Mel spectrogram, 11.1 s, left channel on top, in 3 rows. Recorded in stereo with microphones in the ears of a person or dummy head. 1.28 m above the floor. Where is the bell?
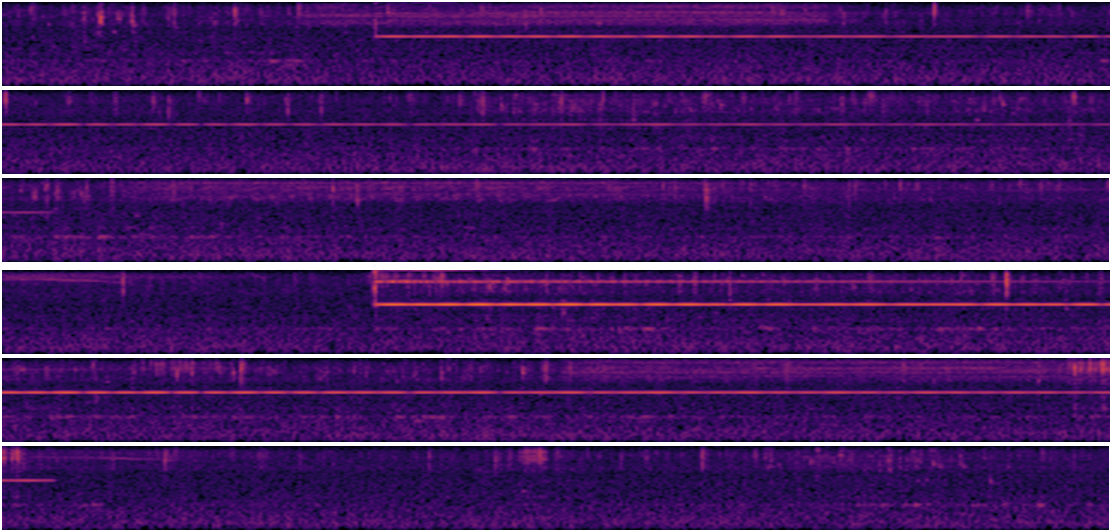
60° right (ahead or behind).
